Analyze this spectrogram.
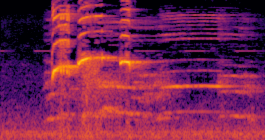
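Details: Orange-headed thrush lure recording, meant to make untrained birds respond: a brief run of clear whistled notes, the first rising and ringing, then two quick slurred notes and a long fading lower whistle over quiet background hiss.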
